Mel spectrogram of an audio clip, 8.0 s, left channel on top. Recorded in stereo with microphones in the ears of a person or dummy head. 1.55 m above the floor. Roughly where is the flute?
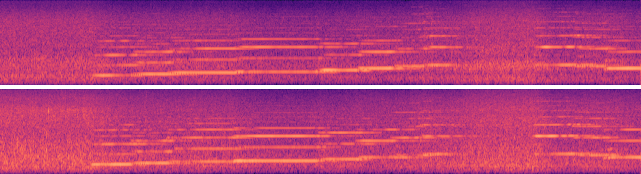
Right.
